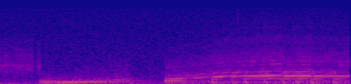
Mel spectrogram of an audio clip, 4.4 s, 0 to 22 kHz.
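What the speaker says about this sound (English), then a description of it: "Drivers, start your engines." Race car engines fire up in a racing video game's Sonic 400 event at Kansas, with a low rumble and then a rising, steady engine drone of many cars, heard faintly with no talking.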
